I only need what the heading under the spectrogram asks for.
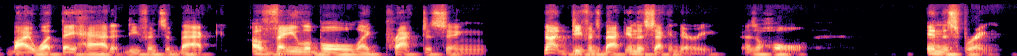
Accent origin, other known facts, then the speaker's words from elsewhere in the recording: South Carolina, United States; I know I'm from South Carolina. I didn't go there for a reason, though.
